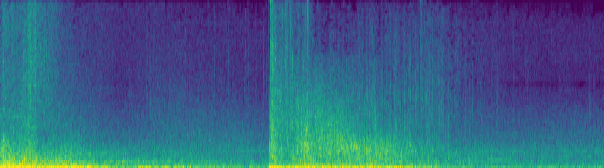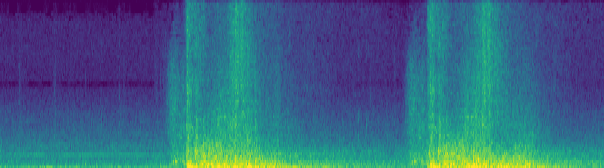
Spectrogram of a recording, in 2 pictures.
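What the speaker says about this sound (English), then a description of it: "Incendio!" The Incendio fire spell goes off in a Harry Potter video game as several heavy whooshing fire bursts, each roaring loudly for a second or two, separated by quieter stretches.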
